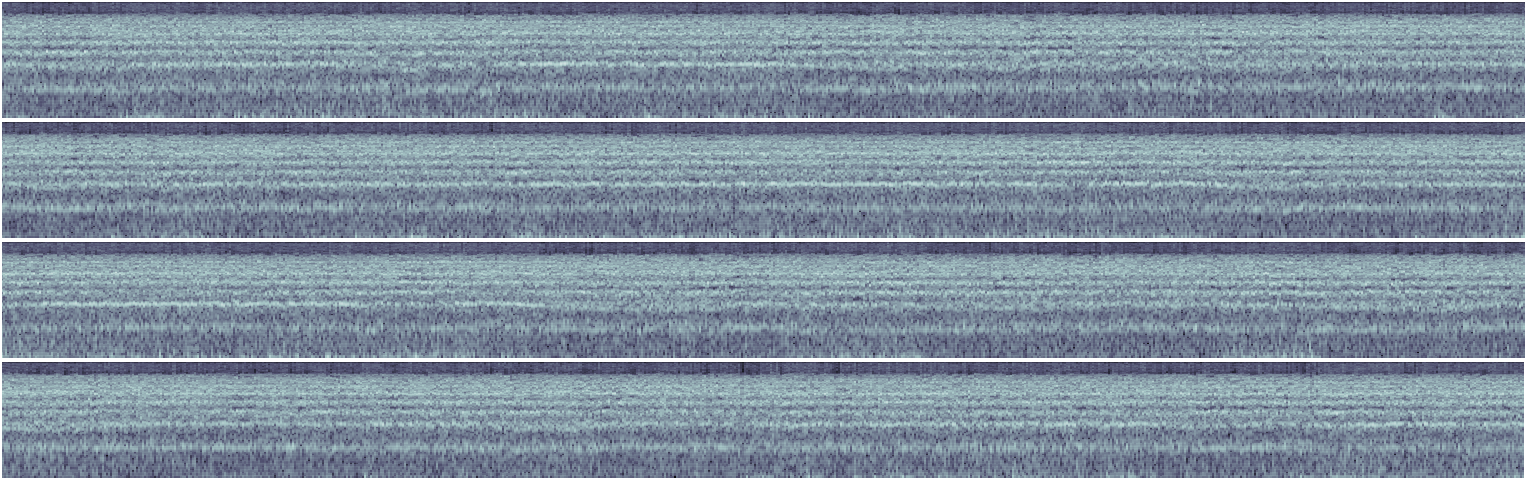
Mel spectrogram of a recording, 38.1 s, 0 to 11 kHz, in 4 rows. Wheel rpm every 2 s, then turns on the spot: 230, 230, 220, 210, 230, 230, 230, 230, 230, 230, 230, 220, 220, 220, 230, 230, 230, 230, 230.
none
